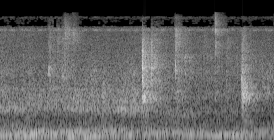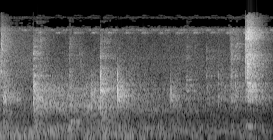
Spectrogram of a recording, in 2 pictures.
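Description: Scattered sharp clicks and knocks of a yellow coaster-brake bicycle wheel being handled and seated in the frame's rear dropouts, over a low rumble that fades out by about six seconds in.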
